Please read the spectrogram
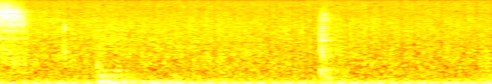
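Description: Near silence: room tone with a faint low hum and a soft click about a second and a half in.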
